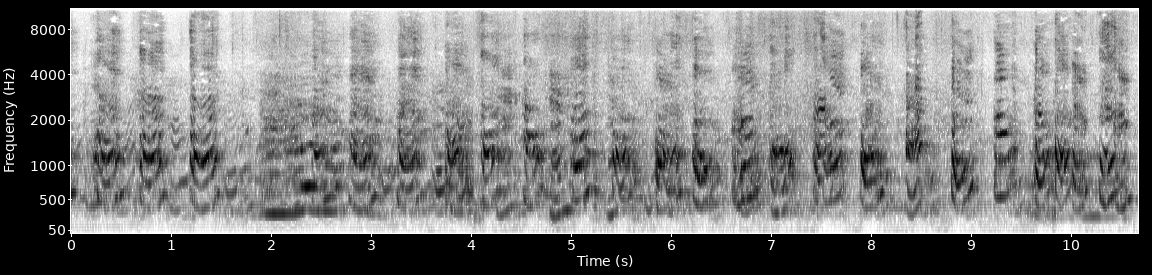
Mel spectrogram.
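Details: Crowded sea lions at a favourite California resting dock, reached by climbing over a fence, keep up a dense stream of rough, bending barks, several callers overlapping at about two per second.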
